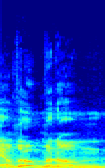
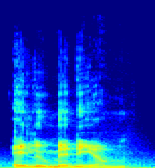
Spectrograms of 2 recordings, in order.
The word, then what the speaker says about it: aluminum: If more people say aluminum than aluminium, then aluminum is correct.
